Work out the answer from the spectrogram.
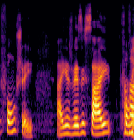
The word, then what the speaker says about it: feng shui: como os chineses falam fengchi é como os brasileiros olham escrito e leem mas o o a pronúncia original na China é fon Chei aí às vezes sai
